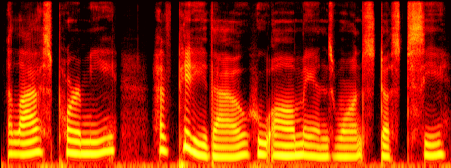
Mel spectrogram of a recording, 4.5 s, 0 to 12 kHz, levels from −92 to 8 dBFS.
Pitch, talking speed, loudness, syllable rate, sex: 185 Hz, 160 wpm, -16 LUFS, 3.5 syllables/s, female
